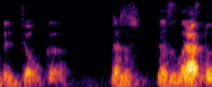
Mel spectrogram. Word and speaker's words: Udoka: Shout out to how do you pronounce his name? Udoka.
